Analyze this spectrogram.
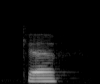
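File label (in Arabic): "ك", Arabic; quiz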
